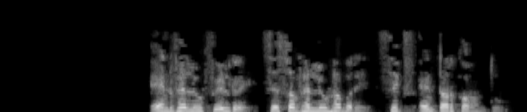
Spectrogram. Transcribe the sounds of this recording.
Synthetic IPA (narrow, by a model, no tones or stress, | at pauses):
eɳɖbʱeljufʰilɖɾesesɔbʱeljubʱabɔɾḛsikseɳʈɔɾkɔɾɔnt̪ṵ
